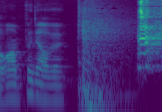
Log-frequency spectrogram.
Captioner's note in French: claque le tiroir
